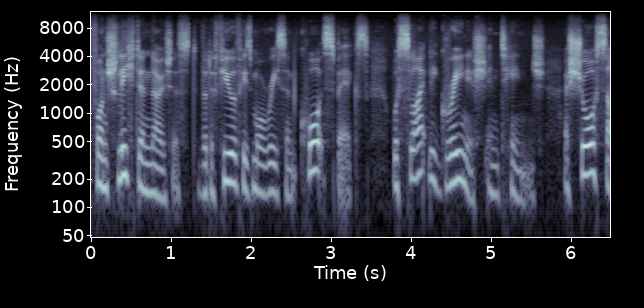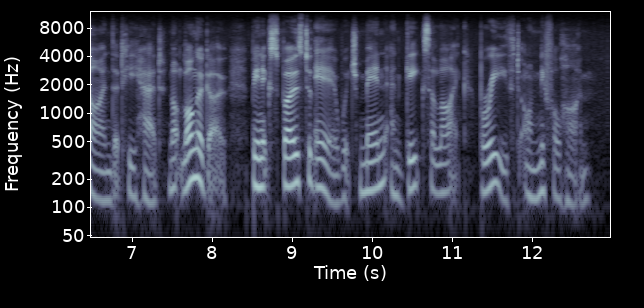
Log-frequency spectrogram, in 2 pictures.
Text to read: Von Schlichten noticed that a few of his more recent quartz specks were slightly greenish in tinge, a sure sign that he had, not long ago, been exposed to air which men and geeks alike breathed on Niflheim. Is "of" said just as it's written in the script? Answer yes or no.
yes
